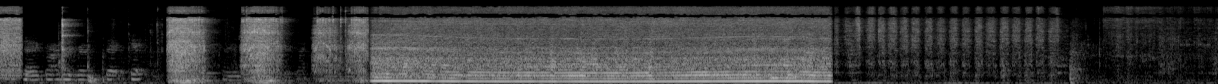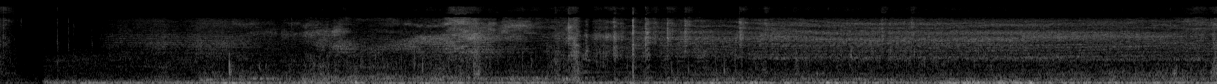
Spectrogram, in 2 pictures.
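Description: Cordless power tool whirring in short bursts at the water pump bolts, then running steadily for about four seconds as a wire brush scrubs grime off the engine block face. The second half is much quieter: water from a garden hose flushing through the radiator and splashing out.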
